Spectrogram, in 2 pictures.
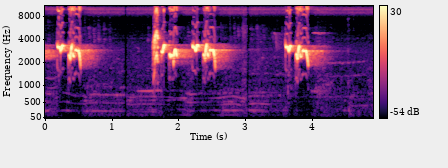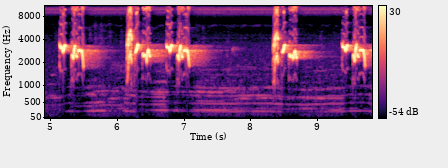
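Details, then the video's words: Sooty-headed bulbul singing steadily in the wild, recorded for training silent kutilang and luring wild birds: around eight cheerful liquid phrases, gurgling quick whistles rising then dropping, some given in close pairs. "suara burung kutilang GACOR asli"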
